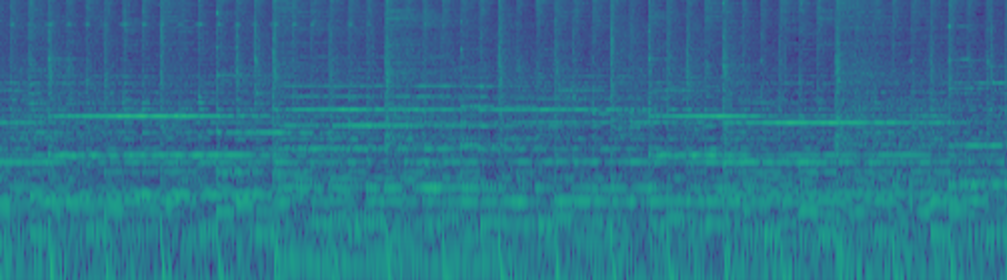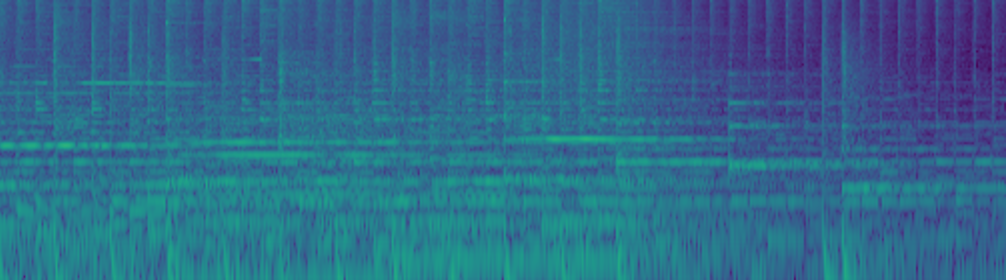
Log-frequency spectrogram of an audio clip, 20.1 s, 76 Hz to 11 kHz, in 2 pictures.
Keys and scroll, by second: 1.5 3, 13.8 4, 14.1 s, 19.7 s.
